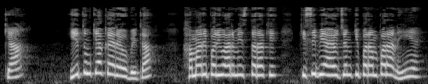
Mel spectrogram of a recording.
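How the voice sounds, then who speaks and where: A woman voicing an older retired male clerk, a proud and stubborn father in a cartoon family story, talking quickly and earnestly. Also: very high voice. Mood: puzzled.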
